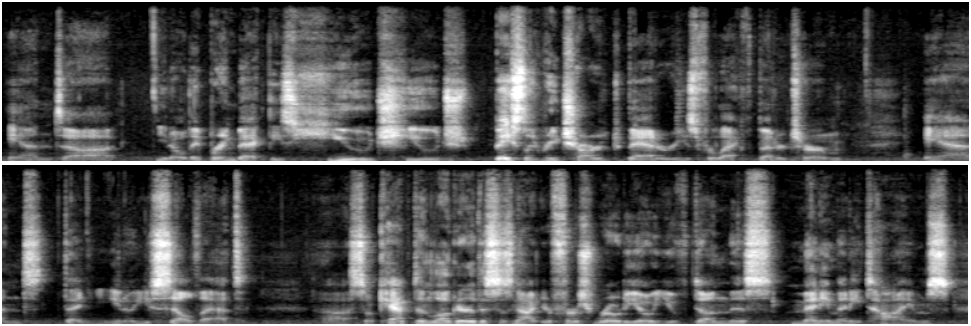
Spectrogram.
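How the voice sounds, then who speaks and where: A man with a fairly low voice acts as game master for a tabletop roleplaying game. He explains the setting conversationally and speaks straight to his players. There is faint noise behind him. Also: a little slow. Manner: explanatory, addresses players directly.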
